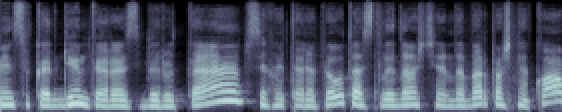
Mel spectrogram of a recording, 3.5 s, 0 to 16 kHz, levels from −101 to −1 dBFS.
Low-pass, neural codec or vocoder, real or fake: 14.4 kHz; codec, 32 kHz, 1.9 kbps, SNAC; fake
